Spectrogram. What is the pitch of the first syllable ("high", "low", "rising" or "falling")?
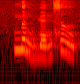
falling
